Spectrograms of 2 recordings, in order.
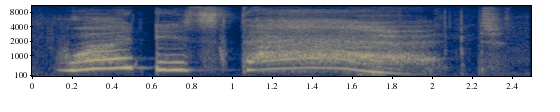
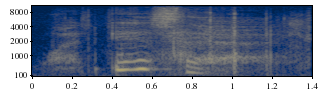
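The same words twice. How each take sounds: First: High, slow breathy wonder; amazed whisper. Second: Quicker high whisper; amazed whisper. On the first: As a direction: whisper it in awe. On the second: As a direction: ask it again softly. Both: A narrator's reading. Reader amazed at picture.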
